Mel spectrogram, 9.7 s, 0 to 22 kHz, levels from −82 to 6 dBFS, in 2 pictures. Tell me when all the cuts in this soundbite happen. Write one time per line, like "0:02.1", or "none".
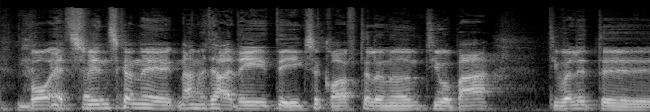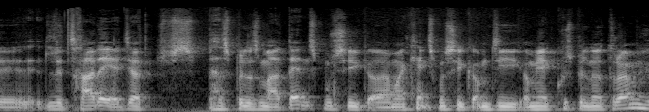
none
